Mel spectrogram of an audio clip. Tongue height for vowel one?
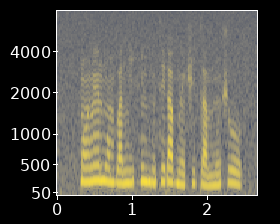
mid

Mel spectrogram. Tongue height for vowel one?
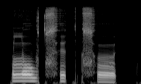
mid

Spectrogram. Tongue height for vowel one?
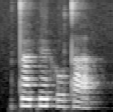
low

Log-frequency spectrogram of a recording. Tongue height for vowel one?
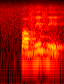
low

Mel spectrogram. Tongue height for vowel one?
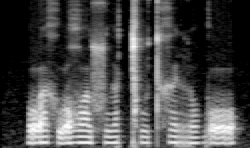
mid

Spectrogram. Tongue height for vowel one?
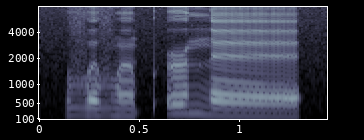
mid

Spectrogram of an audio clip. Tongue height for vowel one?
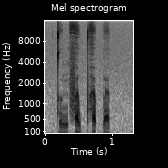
high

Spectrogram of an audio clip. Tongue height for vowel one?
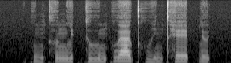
low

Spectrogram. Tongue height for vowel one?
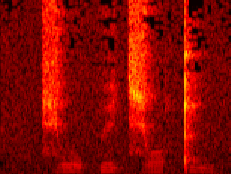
mid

